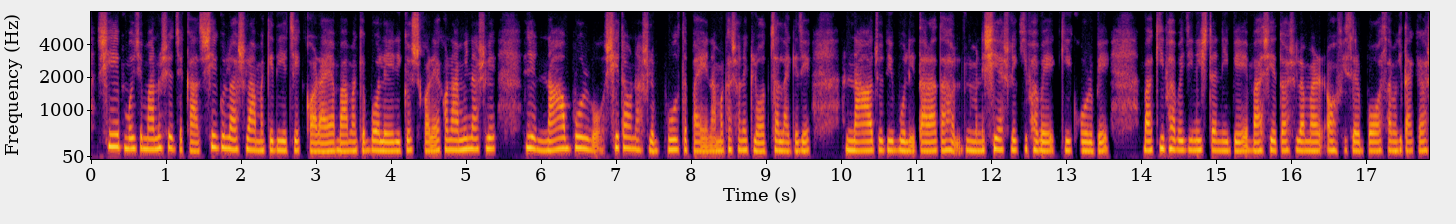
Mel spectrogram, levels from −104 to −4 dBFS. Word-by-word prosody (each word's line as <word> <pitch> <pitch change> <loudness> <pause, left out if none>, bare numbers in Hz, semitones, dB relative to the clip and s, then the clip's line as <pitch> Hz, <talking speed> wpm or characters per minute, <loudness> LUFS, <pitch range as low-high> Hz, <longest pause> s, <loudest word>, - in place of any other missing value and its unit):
সে 260 - +3 0.3
ওইযে 220 +1 +1
মানুষের 225 +2 +2
যে, - - -1
কাজ 175 -1 -2
সেগুলো 240 -2 +2
আসলে 210 0 -1
আমাকে 185 +1 -1
দিয়ে 185 -1 +3
চেক 185 0 0
করায় 170 -1 +1
বা 170 - +2
আমাকে 180 0 -2
বলে, 180 -1 +4
রিকোয়েস্ট 195 +2 -2
করে। 90 0 +1
এখন 200 - -1
আমি 200 +2 +4
না - - +3
আসলে 220 0 +1 0.5
যে, - - +7 0.2
না 185 +2 +2 0.2
বলব 225 -3 +4 0.2
সেটাও 235 -2 +1
না - - -1
আসলে 185 -3 -1 0.2
বলতে 200 0 +2
পারি 90 -1 -2
না। - - -2
আমার 180 - -1
কাছে 205 - -1
অনেক 195 0 -1
লজ্জা 170 +2 -1
লাগে 175 0 -3
যে, 175 - +2 0.6
না 180 0 +1 0.2
যদি 190 0 +1
বলি 180 -1 +2
তারা 175 0 +2
তাহলে 185 -1 0 0.2
মানে 180 +1 0
সে 220 - +3
আসলে 195 - -2
কীভাবে, 190 -4 0 0.2
কী 185 - +1
করবে? 175 -1 +1 0.5
বা 185 - +5
কীভাবে 215 -3 +2
জিনিসটা 195 0 0
নিবে? 180 0 0 0.2
বা 175 - +2
সে 195 - +2
তো - - -2
আসলে 190 0 -2
আমার 180 -1 +1 0.2
অফিসের 180 0 -3
বস 180 +1 0
আমি 185 - 0
কী - - -2
তাকে 180 +2 -7
185 Hz, 200 wpm, -23 LUFS, 180-205 Hz, 0.6 s, যে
